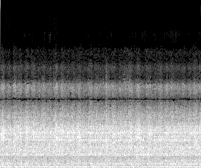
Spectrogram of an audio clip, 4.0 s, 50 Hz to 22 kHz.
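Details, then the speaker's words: Combine with 4,288 hours, just started in winter and left running: a steady, heavy diesel drone with an even low rumble and no misses or knocks; the engine runs smoothly. "That's great. It sounds so great. I'm excited for this summer."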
